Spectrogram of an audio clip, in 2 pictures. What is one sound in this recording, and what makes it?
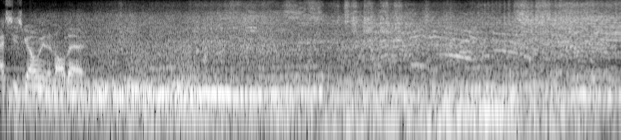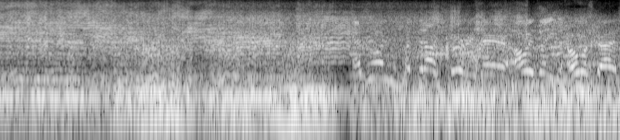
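Dirt bike engines rev and whine, rising and falling in pitch.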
